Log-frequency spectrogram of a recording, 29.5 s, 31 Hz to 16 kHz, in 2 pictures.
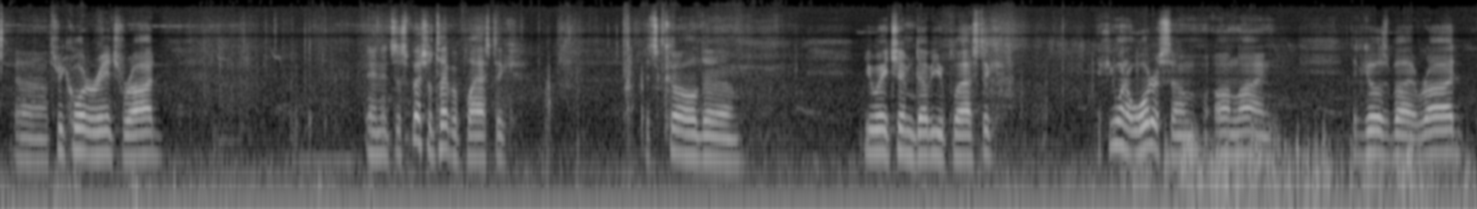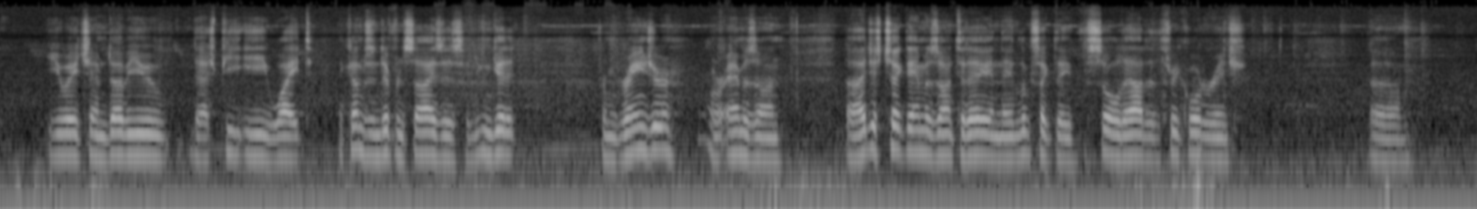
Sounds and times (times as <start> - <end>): Speech: 0.1 - 1.6, 3.7 - 5.2, 6.4 - 7.4, 8.6 - 10.0, 11.0 - 12.8, 13.6 - 14.6, 15.3 - 20.0, 20.8 - 22.6, 23.2 - 27.2, 28.5 - 29.0.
